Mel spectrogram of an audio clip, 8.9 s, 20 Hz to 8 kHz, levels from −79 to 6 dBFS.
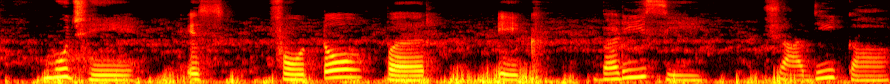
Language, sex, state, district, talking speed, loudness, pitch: Hindi, female, Madhya Pradesh, Katni, 60 wpm, -18 LUFS, 130 Hz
